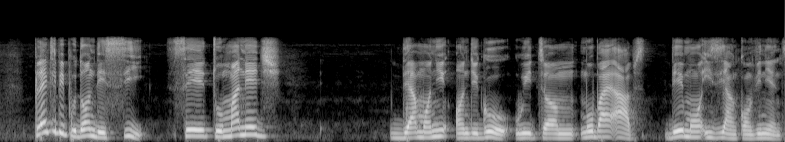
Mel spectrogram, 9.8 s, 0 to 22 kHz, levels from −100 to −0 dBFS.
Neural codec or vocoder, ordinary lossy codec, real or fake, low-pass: none; none; real; 7.2 kHz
